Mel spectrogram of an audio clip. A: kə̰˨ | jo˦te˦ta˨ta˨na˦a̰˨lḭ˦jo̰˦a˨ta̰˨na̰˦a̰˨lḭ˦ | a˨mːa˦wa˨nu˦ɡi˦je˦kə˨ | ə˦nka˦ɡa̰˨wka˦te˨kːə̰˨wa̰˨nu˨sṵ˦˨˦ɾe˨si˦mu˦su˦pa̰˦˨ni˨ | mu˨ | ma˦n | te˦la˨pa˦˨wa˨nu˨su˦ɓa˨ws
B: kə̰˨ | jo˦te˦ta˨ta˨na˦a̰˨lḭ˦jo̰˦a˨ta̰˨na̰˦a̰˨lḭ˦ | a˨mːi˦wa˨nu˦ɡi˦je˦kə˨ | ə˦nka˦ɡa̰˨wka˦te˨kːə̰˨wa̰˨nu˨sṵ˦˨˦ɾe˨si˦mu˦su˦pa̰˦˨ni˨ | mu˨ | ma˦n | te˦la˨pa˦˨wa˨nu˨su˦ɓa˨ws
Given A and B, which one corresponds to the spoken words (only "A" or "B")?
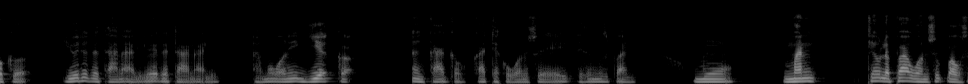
A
